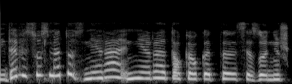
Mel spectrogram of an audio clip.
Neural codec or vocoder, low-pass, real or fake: none; 7.2 kHz; real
